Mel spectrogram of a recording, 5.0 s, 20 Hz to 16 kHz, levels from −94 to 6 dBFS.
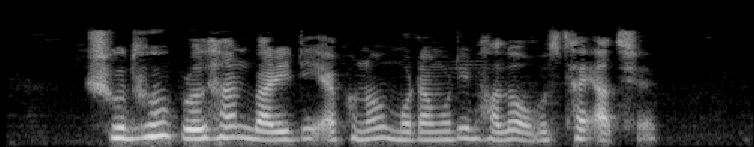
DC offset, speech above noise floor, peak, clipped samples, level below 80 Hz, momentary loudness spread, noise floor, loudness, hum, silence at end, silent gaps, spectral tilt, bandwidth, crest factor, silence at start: under 0.1%; 53 dB; -2 dBFS; under 0.1%; -62 dBFS; 11 LU; -71 dBFS; -19 LUFS; none; 0.65 s; none; -5.5 dB/octave; 7.6 kHz; 16 dB; 0.6 s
